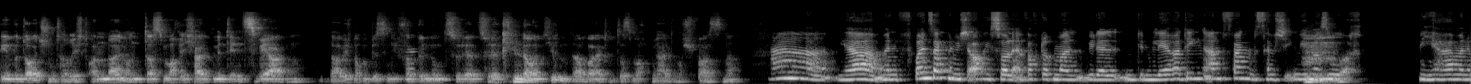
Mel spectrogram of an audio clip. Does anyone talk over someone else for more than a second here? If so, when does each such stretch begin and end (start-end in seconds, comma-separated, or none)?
none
